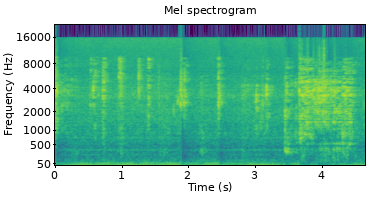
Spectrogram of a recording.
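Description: People chewing and biting into crispy fried chicken, with a scatter of short crunching clicks over a steady low hum, and a louder rustling burst about three and a half seconds in.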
